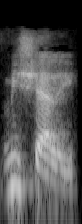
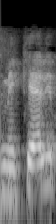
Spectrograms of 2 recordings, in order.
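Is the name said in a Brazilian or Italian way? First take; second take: Brazilian; Italian. First: The name is said with Brazilian pronunciation. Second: The name is said with Italian pronunciation. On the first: This is how it is said in Brazil. "but in Brazil is" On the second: This is how it is said in Italy. "like in Italy, uh, the pronunciation is"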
